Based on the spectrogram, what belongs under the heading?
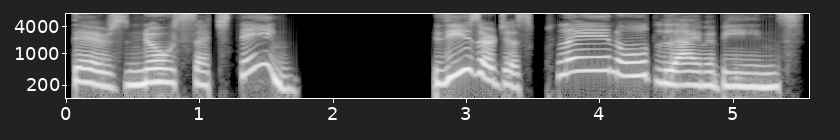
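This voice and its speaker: A woman voicing a kind, sweet old woman in a children's storybook, bright and gentle in manner. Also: fairly high pitch, sing-song, no room sound, clean studio sound, heavily acted. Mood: gently coaxing. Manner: bright, gentle, drawn-out delivery.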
